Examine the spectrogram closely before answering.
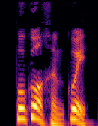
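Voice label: Chinese, example sentence; hsk2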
